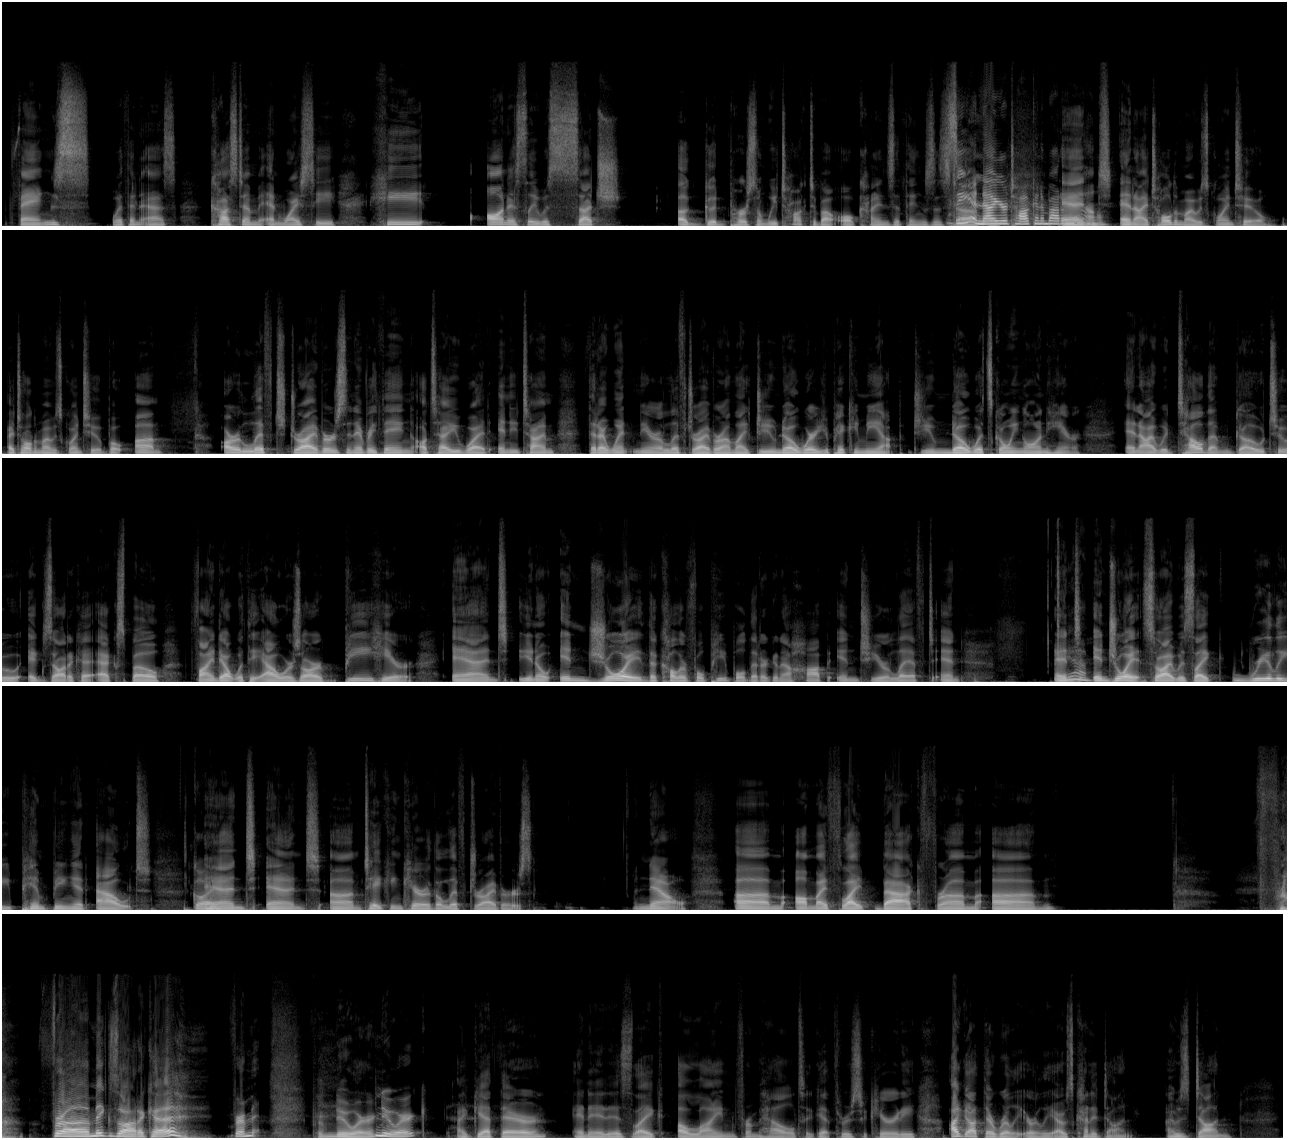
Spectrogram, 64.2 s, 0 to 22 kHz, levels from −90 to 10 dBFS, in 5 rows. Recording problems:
muffled; slightly; fading above 2 kHz

